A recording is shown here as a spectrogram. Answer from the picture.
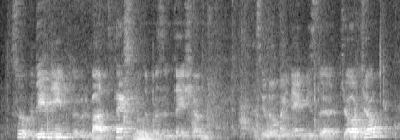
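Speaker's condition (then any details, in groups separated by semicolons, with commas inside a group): No condition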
